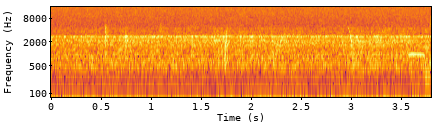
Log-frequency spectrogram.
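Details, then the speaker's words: Rogers 11RA651 shortwave radio after replacing paper/wax capacitors, tuned with no antenna at high volume: a steady heterodyne whistle over hiss with faint crackles. The noise persists and the replaced capacitor didn't help; the cause is not yet found. "So it still has a heterodyne, and there's a station right there."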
